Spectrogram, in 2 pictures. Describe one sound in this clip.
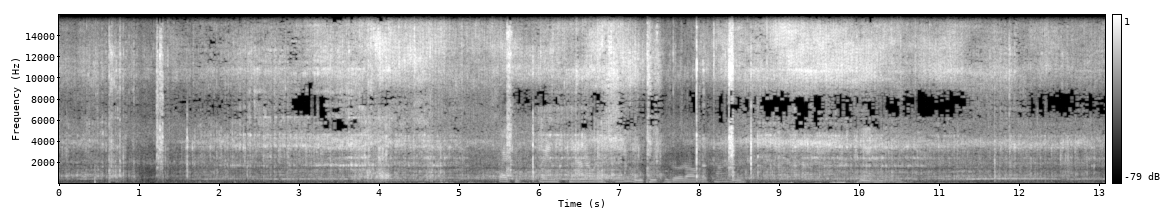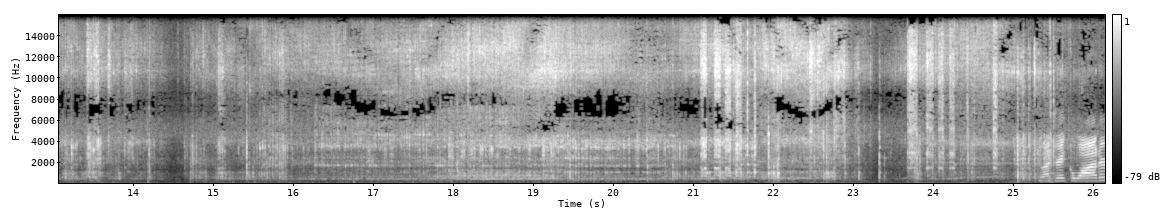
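A small remote-control car whines as it drives across pavement.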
